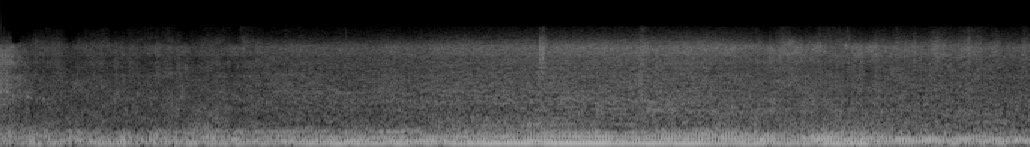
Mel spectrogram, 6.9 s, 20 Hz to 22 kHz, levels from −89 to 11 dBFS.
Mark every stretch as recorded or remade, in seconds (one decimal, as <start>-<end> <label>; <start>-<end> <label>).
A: 0.0-1.7 remade; 1.7-5.0 recorded; 5.0-5.9 remade; 5.9-6.9 recorded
